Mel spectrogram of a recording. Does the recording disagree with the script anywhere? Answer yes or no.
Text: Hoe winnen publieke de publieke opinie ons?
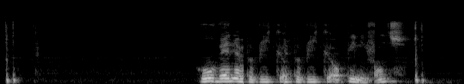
no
